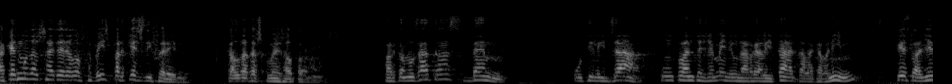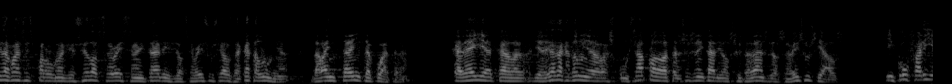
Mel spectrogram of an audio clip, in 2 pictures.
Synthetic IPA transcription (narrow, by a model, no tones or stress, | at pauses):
əkɛt̪muðɛlˠsənit̪aɾiðəlˠnɔst̪ɾəpəispəɾkɛezðifəɾen | kəlˠd̪aðəskumezəwt̪ɔnṵmə̰s | pəɾkɛnuzalˠt̪ɾəzbɛm | ut̪ilid͡zaumplənt̪əʒəmeniunəreəlit̪at̪̚d̪ələkəβ̞ənimkezləʎejðəβazespəɾluɾɣənid͡zəsioðəlˠsəɾβɛjsənit̪aɾiziðəlˠsəɾβɛjs̬usialˠzðəkət̪əluɲə | d̪əlaɲt̪ɾɛnt̪əkwat̪ɾə̰ | kəðɛjəkələiɾat̪əkət̪əluɲəeɾərəspunsabləðələt̪əns̬josənit̪aɾiðəlˠsiwt̪əðanziðəlˠsəɾβɛjsusialˠs | ikufəɾiə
